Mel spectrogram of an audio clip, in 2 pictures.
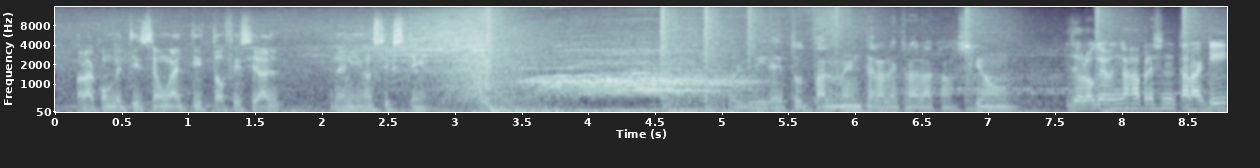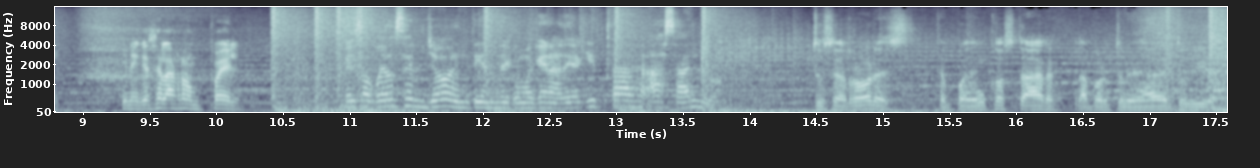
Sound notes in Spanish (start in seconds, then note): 3.4 vítores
